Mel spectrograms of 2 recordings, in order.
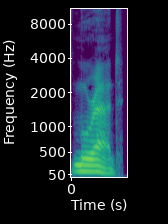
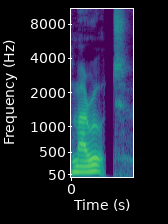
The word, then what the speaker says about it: Murad: northeastern mountains you know that's the way they pronounce murad i don't suppose they have ever heard of marut wrote me he started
